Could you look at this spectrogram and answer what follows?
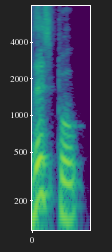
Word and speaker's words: Despo: Donc, on est avec Pascal Despo, comment ça se prononce? Ça se prononce Despo.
